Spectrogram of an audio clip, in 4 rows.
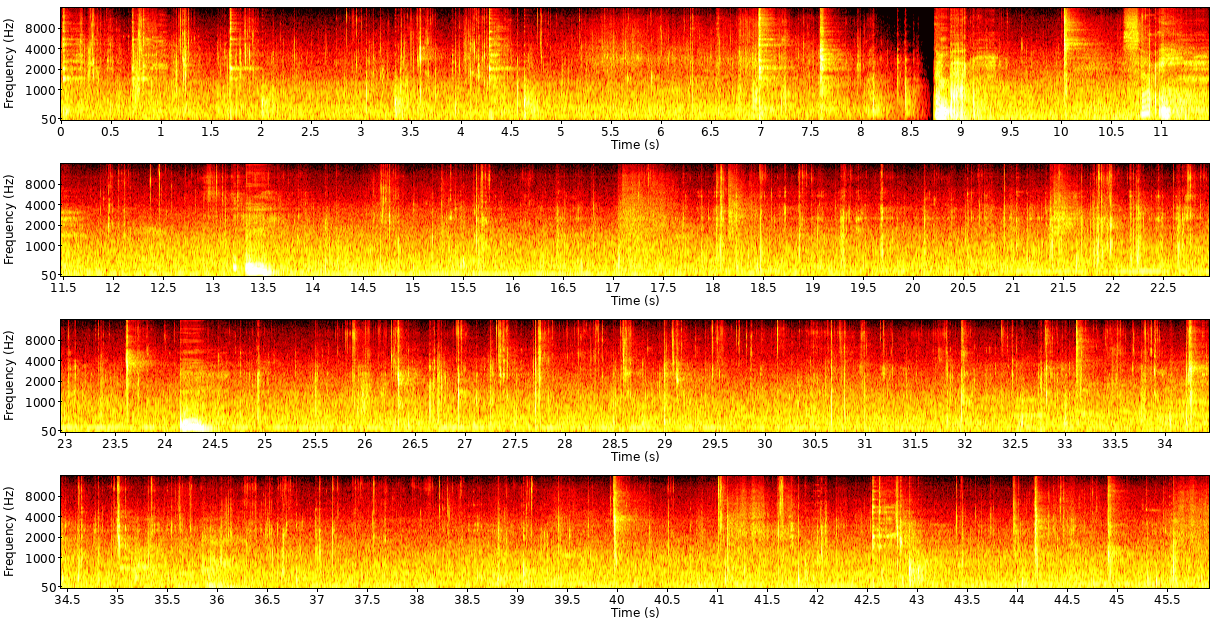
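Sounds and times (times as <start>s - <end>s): chewing and biting meat: 17.6s - 23.9s, 24.8s - 45.9s.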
